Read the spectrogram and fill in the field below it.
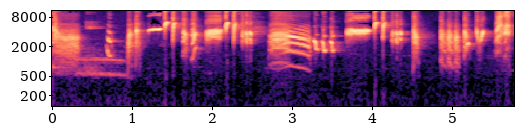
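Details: Long-tailed shrike pouring out a dense song of sharp 'tembakan' shots as a lure for other shrikes; nonstop mix of rasps, rapid chips, ringing whistles and a buzzy trill.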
